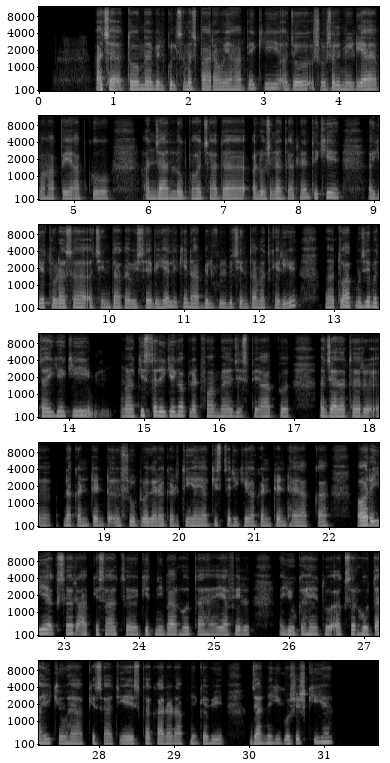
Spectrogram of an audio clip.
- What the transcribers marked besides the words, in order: in English: "प्लेटफॉर्म"; in English: "कंटेंट शूट"; in English: "कंटेंट"
- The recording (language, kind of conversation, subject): Hindi, advice, आप सोशल मीडिया पर अनजान लोगों की आलोचना से कैसे परेशान होते हैं?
